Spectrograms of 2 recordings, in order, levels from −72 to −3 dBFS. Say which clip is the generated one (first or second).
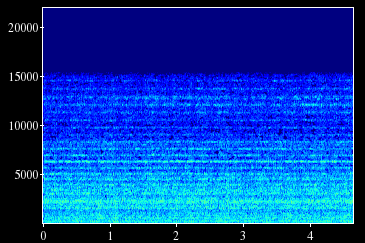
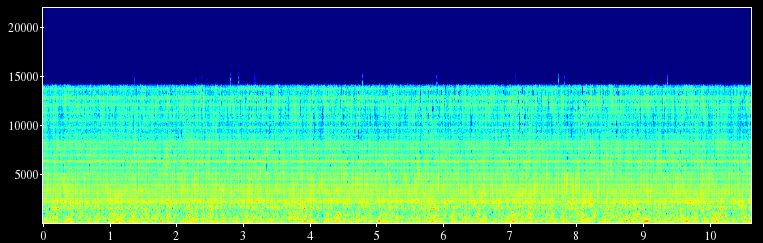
second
